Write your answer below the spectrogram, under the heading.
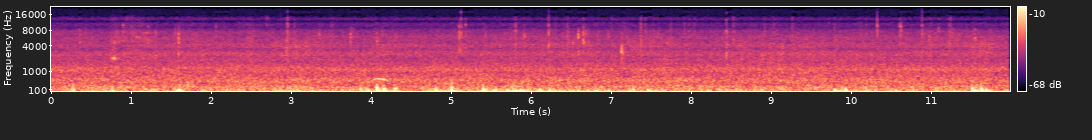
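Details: Steady low rumble of wind or traffic fills the recording, with scattered knocks and thuds. No clear animal call stands out.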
